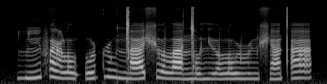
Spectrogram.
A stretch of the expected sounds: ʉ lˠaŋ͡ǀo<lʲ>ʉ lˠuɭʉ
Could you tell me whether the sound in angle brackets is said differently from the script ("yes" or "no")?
no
